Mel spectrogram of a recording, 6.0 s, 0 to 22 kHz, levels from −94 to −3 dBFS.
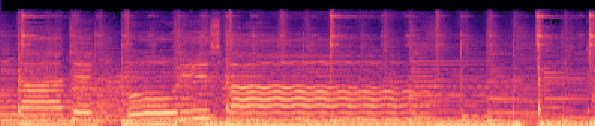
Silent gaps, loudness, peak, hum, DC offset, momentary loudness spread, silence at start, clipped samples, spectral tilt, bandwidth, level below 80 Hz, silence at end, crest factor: none; -15 LUFS; 0 dBFS; none; under 0.1%; 5 LU; 0 s; under 0.1%; -6 dB/octave; 15.5 kHz; -20 dBFS; 0 s; 14 dB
